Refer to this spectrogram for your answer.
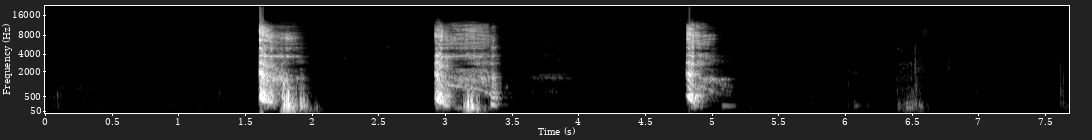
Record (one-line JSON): {"three_cough_length": "7.7 s", "three_cough_amplitude": 32767, "three_cough_signal_mean_std_ratio": 0.21, "survey_phase": "beta (2021-08-13 to 2022-03-07)", "age": "18-44", "gender": "Female", "wearing_mask": "No", "symptom_cough_any": true, "symptom_sore_throat": true, "symptom_other": true, "symptom_onset": "6 days", "smoker_status": "Never smoked", "respiratory_condition_asthma": false, "respiratory_condition_other": false, "recruitment_source": "Test and Trace", "submission_delay": "1 day", "covid_test_result": "Positive", "covid_test_method": "RT-qPCR", "covid_ct_value": 19.8, "covid_ct_gene": "ORF1ab gene", "covid_ct_mean": 20.1, "covid_viral_load": "260000 copies/ml", "covid_viral_load_category": "Low viral load (10K-1M copies/ml)"}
